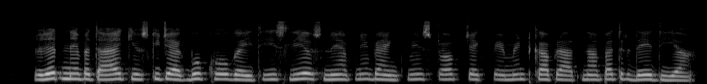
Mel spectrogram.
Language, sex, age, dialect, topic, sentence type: Hindi, female, 25-30, Hindustani Malvi Khadi Boli, banking, statement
